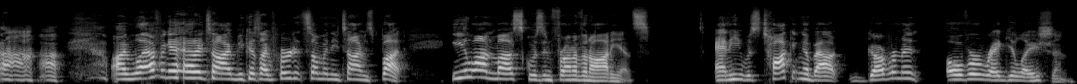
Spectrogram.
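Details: Adult woman; normal speech.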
